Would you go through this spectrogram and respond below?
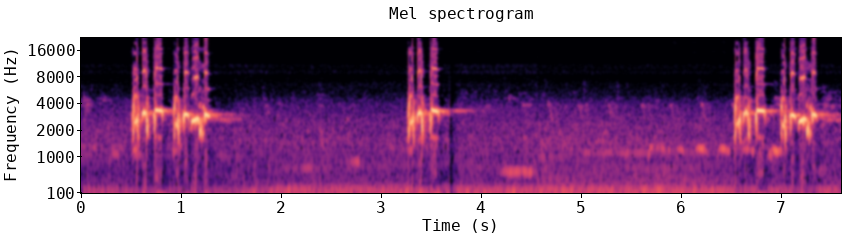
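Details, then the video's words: A female sooty-headed bulbul calls to draw in males: three bursts of quick bubbly chirps at uneven gaps, with a faint low hum underneath. "suara pikat burung kutilang betina,TOP bangat memanggil pejantan"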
